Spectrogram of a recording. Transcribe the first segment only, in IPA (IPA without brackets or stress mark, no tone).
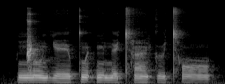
ŋ͡ǁ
